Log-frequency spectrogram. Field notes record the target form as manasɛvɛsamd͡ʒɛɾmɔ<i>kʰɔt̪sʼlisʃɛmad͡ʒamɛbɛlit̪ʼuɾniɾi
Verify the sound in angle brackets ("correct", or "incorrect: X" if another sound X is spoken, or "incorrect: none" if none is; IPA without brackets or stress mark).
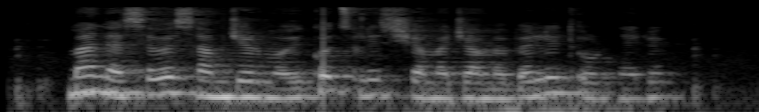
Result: correct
